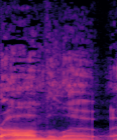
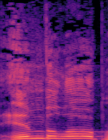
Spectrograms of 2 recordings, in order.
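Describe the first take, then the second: First: "envelope" starting with ON, French-style first vowel; ON-velope pronunciation. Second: "envelope" starting with EN, as in "end"; EN-velope pronunciation. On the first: Pastor wondering how to say "envelope", first syllable ON. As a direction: say "envelope" as ON-vuh-lope. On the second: Pastor wondering how to say "envelope", first syllable EN. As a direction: say "envelope" as EN-vuh-lope. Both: Shown as a demonstration. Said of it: "is it envelope or envelope?".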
